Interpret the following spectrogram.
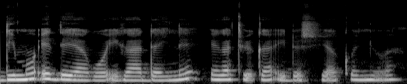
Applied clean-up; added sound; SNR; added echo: none; none; none; none.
